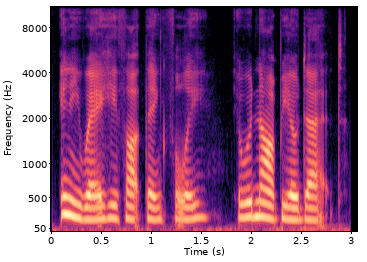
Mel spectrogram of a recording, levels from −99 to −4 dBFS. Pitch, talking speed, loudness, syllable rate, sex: 190 Hz, 175 wpm, -16 LUFS, 5.8 syllables/s, female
